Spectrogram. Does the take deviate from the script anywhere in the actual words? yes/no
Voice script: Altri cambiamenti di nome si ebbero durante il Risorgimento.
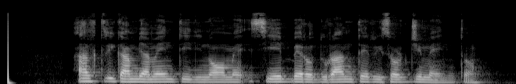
no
